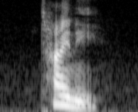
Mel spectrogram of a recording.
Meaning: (adjective) Very small; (noun) 1. A small child; an infant 2. Anything very small
- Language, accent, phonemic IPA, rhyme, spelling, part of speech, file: English, US, /ˈtaɪni/, -aɪni, tiny, adjective / noun, En-us-tiny.ogg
